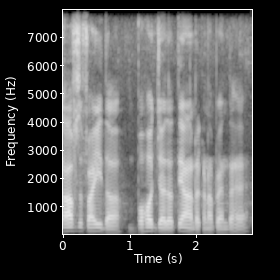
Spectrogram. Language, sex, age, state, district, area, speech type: Punjabi, male, 18-30, Punjab, Shaheed Bhagat Singh Nagar, urban, spontaneous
